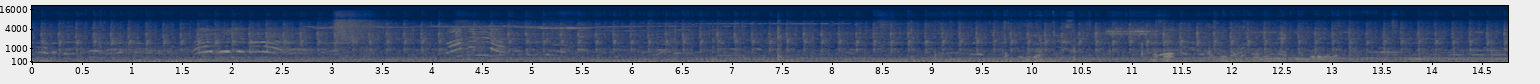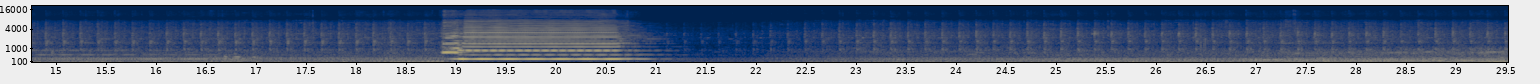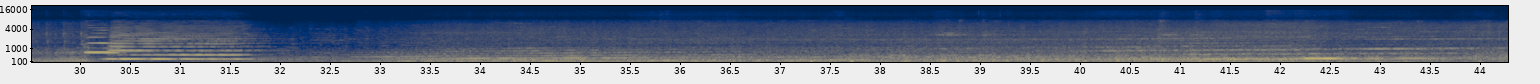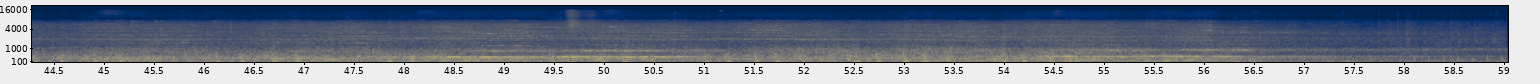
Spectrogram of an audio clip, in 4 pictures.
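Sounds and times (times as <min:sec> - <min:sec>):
wheels clattering over rails: 0:00.0 - 0:59.0
train whine rising in pitch: 0:18.8 - 0:21.2, 0:26.4 - 0:59.0
train horn blasts: 0:18.8 - 0:21.3, 0:30.0 - 0:32.1, 0:38.5 - 0:39.3, 0:55.0 - 0:57.4.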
